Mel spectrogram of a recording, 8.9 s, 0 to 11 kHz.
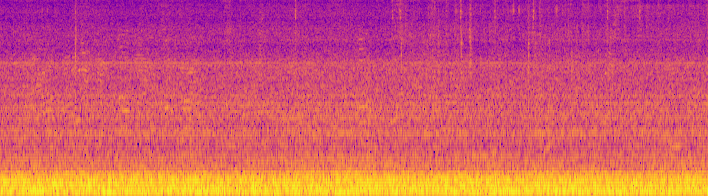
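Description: Steady low rumble inside the cabin of a Boeing 737-700 in flight: its CFM56-7B turbofan engines and the airflow over the fuselage, heard from a window seat by the wing.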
